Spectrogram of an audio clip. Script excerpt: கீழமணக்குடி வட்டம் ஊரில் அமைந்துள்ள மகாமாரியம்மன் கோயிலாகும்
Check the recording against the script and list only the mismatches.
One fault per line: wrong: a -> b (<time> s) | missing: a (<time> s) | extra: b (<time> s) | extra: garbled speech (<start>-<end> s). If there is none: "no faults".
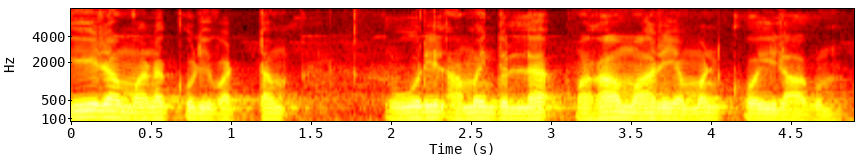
no faults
